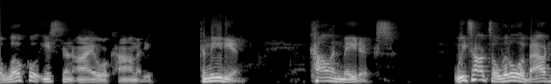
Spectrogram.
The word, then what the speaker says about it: Maddox: Dan can confirm it's pronounced Maddox.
